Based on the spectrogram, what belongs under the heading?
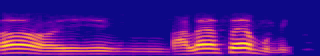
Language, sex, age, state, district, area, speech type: Assamese, male, 30-45, Assam, Dhemaji, rural, conversation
